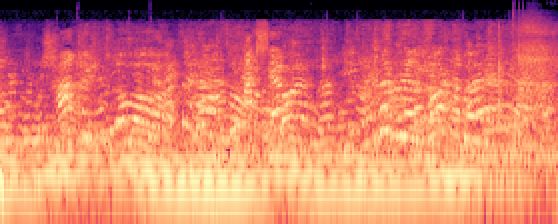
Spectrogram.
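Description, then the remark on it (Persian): A steady murmur of many overlapping voices, classmates, friends or coworkers chatting at once about the everyday matters of life, with no single speaker standing out and a low hum running underneath. “صدای همکلاسیات یا دوستات همکارات که مشغول بحث سر دو دو تا چارتای زندگی هن.”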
